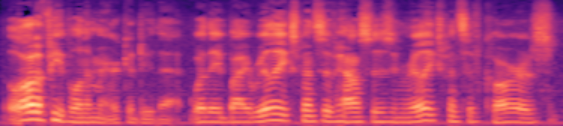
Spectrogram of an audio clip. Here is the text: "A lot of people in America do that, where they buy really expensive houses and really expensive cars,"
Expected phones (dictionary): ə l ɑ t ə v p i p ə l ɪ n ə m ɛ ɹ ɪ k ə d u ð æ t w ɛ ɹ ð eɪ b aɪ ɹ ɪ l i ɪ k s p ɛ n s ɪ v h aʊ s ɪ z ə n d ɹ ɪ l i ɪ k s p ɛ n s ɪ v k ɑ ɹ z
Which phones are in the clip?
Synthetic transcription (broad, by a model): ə l ɑ t ə v p i p l ɪ n ə m ɛ ɹ ɪ k ə d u ð æ t w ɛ ɹ ð eɪ b aɪ ɹ ɪ l i ɪ k s p ɛ n s ɪ v h aʊ s ɪ z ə n ɹ ɪ l i ɪ k s p ɛ n s ɪ v k ɑ ɹ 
